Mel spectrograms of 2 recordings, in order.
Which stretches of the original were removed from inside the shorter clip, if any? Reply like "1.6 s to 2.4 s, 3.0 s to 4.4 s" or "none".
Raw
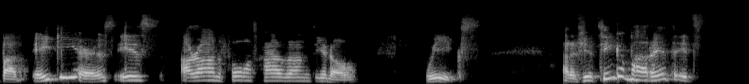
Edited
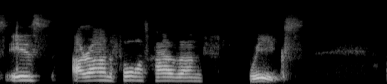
3.1 s to 3.8 s

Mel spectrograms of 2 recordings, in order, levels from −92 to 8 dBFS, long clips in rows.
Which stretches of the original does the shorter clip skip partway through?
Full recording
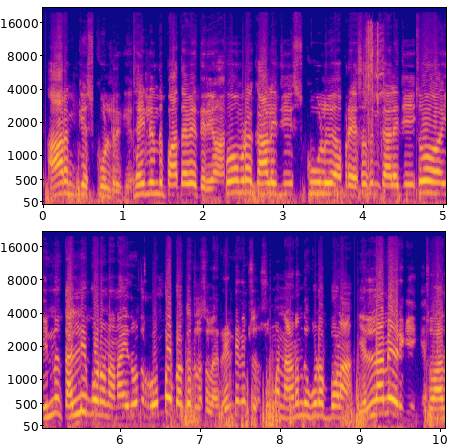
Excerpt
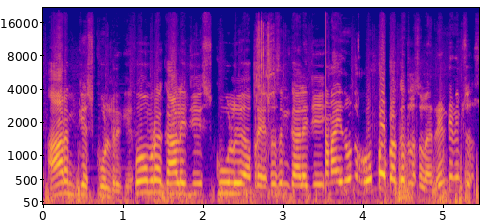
1.1 s to 2.2 s, 4.6 s to 5.9 s

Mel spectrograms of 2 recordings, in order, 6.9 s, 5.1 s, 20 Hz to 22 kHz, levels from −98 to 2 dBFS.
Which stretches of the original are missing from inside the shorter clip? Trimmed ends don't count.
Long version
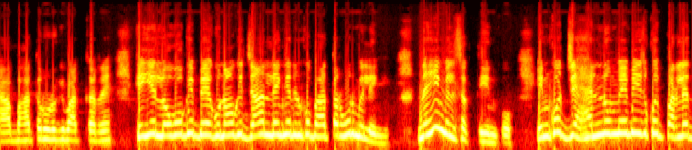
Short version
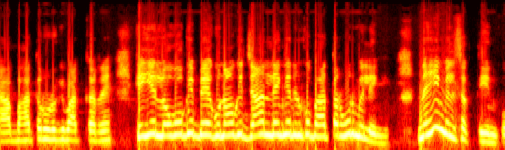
none

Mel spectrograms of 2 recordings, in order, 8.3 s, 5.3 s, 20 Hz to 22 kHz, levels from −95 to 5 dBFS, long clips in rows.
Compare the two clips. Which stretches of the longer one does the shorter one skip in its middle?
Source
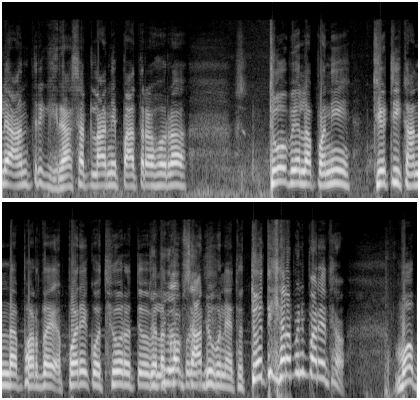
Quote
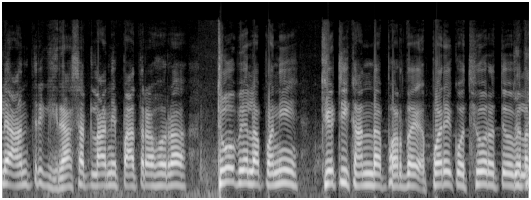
2.0 s to 2.5 s

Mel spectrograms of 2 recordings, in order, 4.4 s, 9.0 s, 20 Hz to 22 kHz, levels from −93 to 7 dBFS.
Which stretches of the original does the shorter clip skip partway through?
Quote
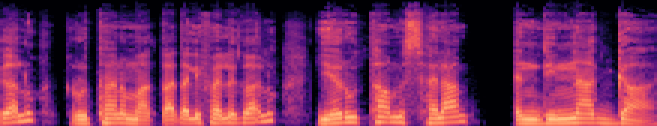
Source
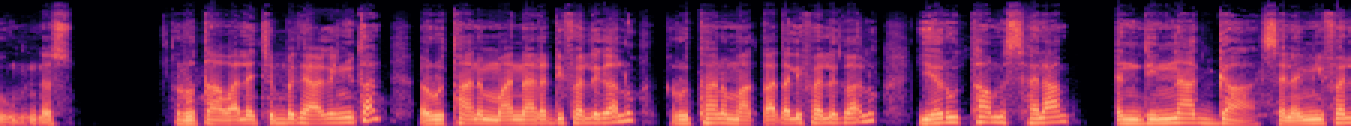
none

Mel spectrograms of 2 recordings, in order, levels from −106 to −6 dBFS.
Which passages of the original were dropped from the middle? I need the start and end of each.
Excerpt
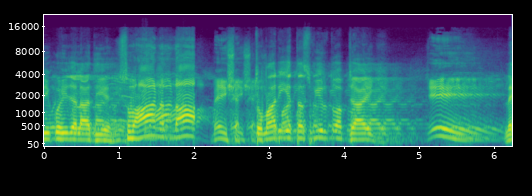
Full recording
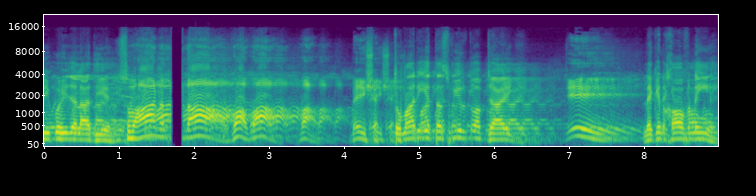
1.8 s to 3.7 s

